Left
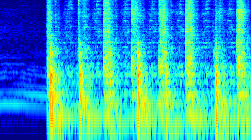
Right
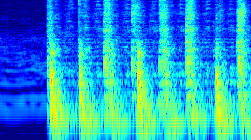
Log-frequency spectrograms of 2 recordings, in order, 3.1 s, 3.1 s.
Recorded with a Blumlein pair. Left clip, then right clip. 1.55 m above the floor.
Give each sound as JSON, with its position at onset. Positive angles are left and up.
{"t": 0.6, "sound": "chopping", "azimuth_deg": 65, "distance_m": 0.9}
